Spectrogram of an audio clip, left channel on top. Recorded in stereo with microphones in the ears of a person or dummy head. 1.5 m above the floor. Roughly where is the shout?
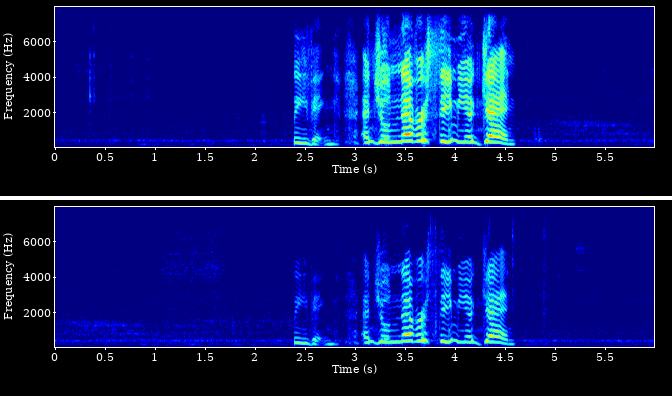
Left.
